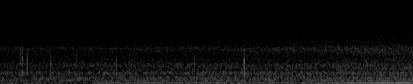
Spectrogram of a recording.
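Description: A train approaches in the distance with a low rumble that slowly grows louder.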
